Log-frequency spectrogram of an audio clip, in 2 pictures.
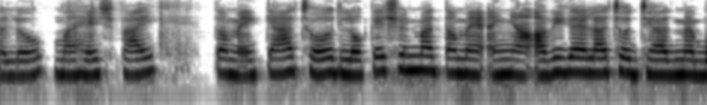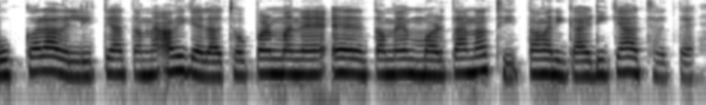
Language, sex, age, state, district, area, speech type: Gujarati, female, 18-30, Gujarat, Surat, rural, spontaneous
